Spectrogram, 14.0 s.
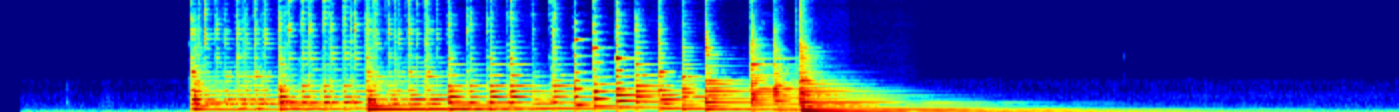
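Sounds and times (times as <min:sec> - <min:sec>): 
koto: 0:01.9 - 0:13.0.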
